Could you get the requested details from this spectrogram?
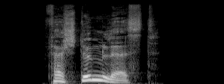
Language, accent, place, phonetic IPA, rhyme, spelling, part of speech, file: German, Germany, Berlin, [fɛɐ̯ˈʃtʏmləst], -ʏmləst, verstümmlest, verb, De-verstümmlest.ogg
- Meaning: second-person singular subjunctive I of verstümmeln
